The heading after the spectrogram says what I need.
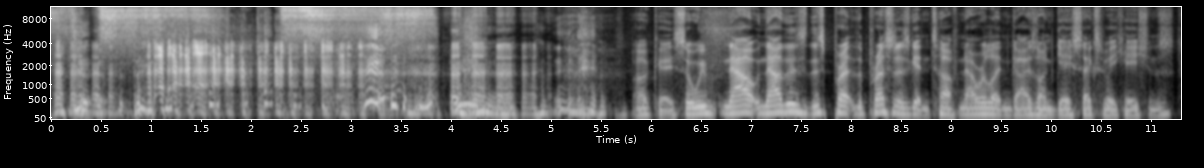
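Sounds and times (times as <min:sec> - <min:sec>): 
voice imitating sizzling on hot coals: 0:00.0 - 0:01.3, 0:02.2 - 0:03.6
speech: 0:00.0 - 0:02.2, 0:03.8 - 0:11.2
person laughing: 0:00.0 - 0:05.7.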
